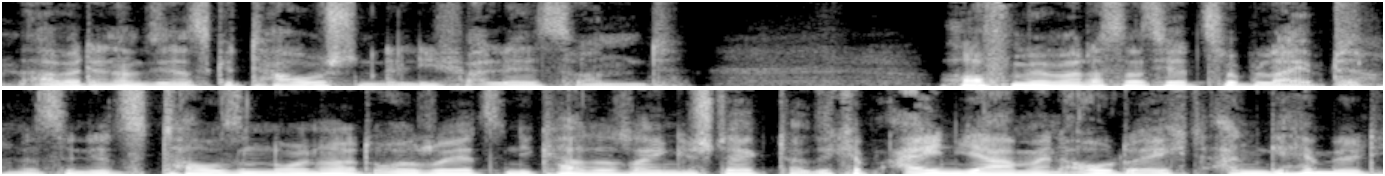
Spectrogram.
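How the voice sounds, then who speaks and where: A man's voice: medium pitch, warm tone, breathy edge, no room sound, clean studio sound. A man co-hosting a podcast, telling a long rambling anecdote in casual chat. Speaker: podcast co-host.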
